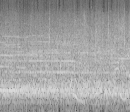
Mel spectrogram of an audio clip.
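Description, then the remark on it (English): A crowd claps and cheers at steady volume, a dense wash of applause with whoops and shouts rising above it for a few seconds. “Let's clap for that.”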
